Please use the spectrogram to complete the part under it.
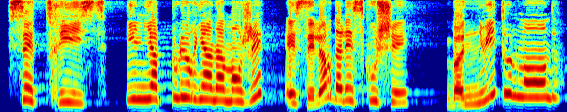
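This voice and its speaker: Woman reader playing a teasing teen party host, pitched high, storybook. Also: animated, a little slow. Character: teenage girl hosting a party, teasing.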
